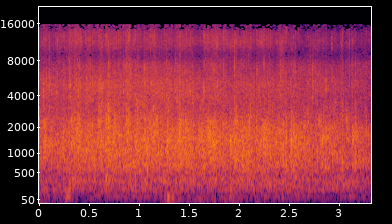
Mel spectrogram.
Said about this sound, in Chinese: 哈利路亚，为你们自己鼓掌一下。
